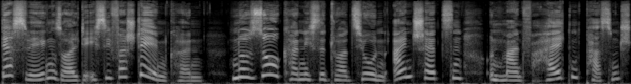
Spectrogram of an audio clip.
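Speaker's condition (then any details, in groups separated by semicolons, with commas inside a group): No condition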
